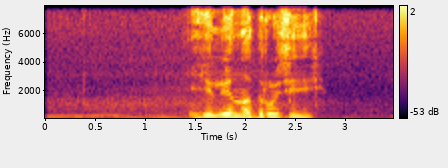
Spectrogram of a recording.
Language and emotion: Russian, neutral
